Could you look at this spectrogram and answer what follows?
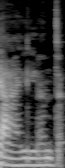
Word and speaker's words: island: The island, la S no la pronuncian.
